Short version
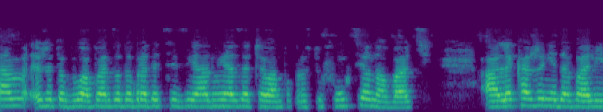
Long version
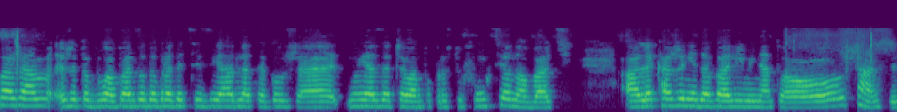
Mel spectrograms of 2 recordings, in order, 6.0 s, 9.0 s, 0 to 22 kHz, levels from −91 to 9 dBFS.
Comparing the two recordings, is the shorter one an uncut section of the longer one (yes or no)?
no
